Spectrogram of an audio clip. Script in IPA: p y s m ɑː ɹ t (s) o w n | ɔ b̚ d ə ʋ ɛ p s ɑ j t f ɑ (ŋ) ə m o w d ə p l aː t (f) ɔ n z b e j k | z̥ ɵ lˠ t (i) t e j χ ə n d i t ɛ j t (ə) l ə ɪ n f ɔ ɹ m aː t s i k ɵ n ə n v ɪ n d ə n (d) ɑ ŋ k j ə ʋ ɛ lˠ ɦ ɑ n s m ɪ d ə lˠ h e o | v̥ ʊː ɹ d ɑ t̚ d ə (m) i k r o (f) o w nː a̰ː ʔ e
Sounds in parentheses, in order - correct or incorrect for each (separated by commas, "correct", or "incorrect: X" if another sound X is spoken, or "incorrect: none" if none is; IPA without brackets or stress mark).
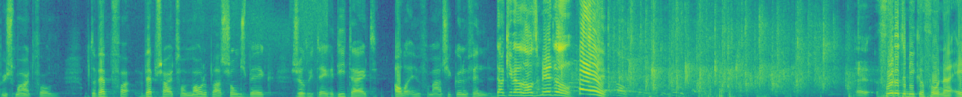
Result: incorrect: f, incorrect: n, incorrect: s, incorrect: y, incorrect: ɑ, correct, correct, correct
